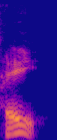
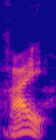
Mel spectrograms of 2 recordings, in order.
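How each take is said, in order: First: The vowel sounds like the one in bait. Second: The vowel sounds like the one in bite. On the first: The speaker calls it right. "It's hate" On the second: The speaker calls it wrong. "People pronounce it height. It's not height"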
